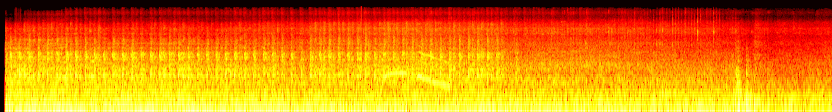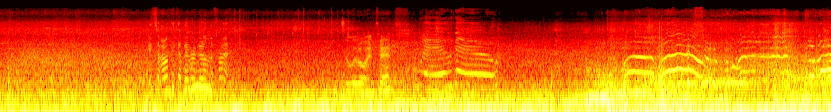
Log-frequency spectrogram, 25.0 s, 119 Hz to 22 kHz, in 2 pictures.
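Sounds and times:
roller coaster low rumble: 0.0s - 24.9s
lift chain clatter: 0.1s - 11.0s
roller coaster knock: 0.1s - 13.0s, 19.8s - 24.9s.

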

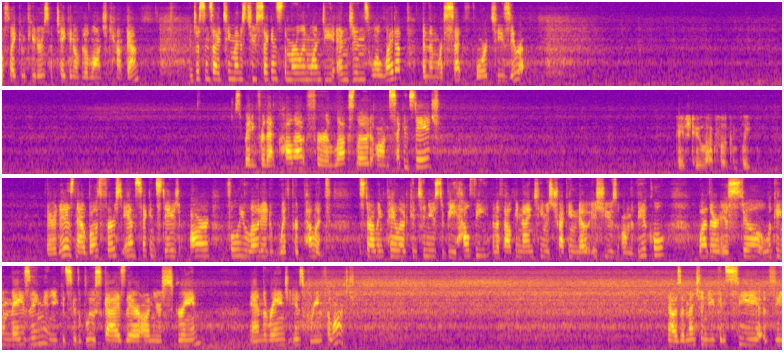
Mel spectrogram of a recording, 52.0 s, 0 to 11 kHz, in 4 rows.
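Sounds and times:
steady faint hiss: 0.0s - 52.0s.

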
